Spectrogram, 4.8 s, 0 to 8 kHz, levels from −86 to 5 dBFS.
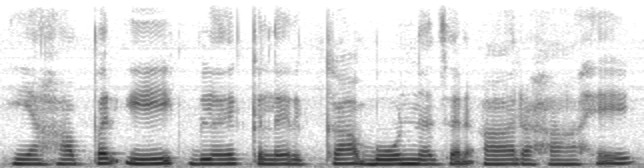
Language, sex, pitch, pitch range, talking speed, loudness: Hindi, female, 215 Hz, 210-225 Hz, 135 wpm, -16 LUFS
